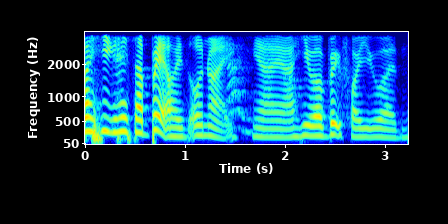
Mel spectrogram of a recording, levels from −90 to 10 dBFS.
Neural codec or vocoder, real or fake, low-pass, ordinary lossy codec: none; real; 3.6 kHz; none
